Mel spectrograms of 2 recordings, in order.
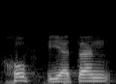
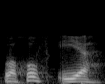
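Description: First: The word ends in a full -atan. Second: The word ends in a short -ah. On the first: The reader continues without stopping. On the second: The reader stops after this word.

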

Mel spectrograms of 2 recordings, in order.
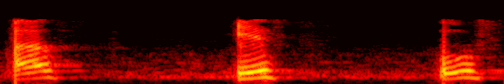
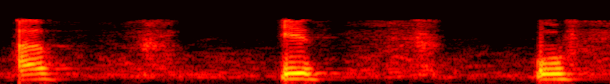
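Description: First: The f sound is kept short. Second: The f sound is stretched out long. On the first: The speaker calls it right. "But in the normal manner" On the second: The speaker calls it wrong. "don't stretch the sound of the letter fa. Do not say"

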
